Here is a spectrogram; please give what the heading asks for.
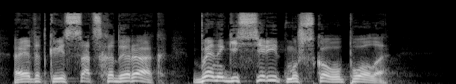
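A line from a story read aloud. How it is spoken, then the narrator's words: Shouting. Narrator (Russian): закричал он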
